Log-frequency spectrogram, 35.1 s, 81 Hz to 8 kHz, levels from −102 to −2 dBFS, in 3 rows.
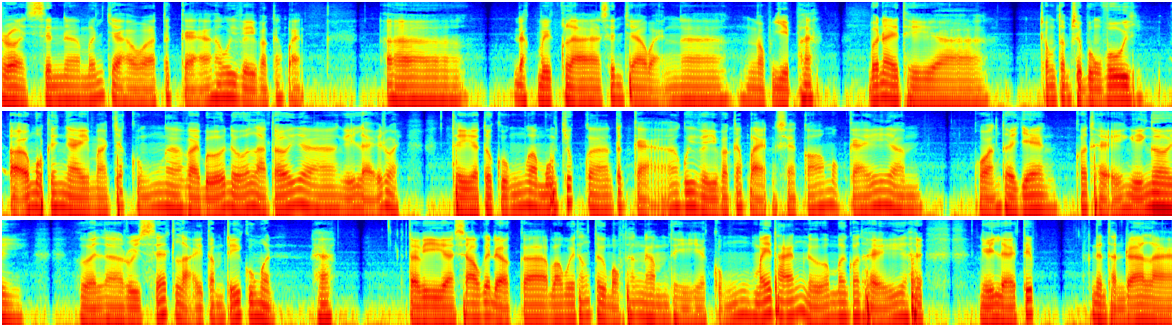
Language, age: Vietnamese, 20-39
